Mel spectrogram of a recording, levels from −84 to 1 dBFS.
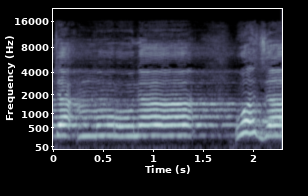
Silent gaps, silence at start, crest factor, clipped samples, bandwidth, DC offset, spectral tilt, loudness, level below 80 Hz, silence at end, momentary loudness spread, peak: none; 0 s; 14 dB; under 0.1%; 16 kHz; under 0.1%; -0.5 dB/octave; -17 LUFS; -64 dBFS; 0 s; 9 LU; -4 dBFS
